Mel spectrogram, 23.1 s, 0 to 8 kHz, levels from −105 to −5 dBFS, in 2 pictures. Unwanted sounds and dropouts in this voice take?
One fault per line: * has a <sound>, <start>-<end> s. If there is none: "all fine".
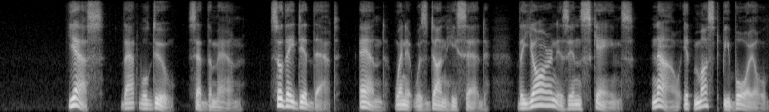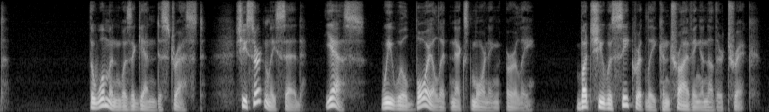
all fine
